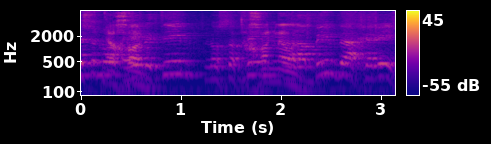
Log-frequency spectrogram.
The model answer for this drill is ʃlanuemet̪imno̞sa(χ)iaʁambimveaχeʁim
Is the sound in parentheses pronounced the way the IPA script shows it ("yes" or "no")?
no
